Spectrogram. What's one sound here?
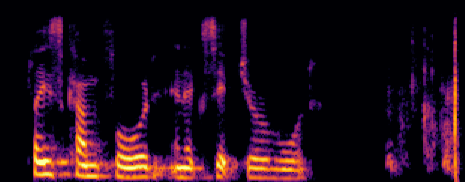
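A woman speaks calmly into a microphone, heard over a loudspeaker in a large hall.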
